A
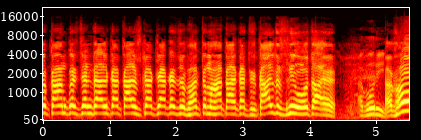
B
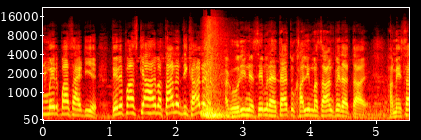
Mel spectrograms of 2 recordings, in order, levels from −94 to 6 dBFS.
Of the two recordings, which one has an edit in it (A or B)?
B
